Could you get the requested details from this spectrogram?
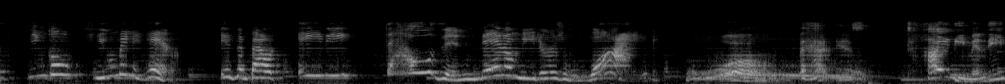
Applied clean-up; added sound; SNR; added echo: neural separator model SepFormer DNS4.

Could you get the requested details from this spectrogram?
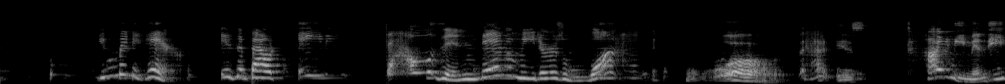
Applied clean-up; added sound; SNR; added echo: neural mask model DeepFilterNet 3.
